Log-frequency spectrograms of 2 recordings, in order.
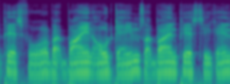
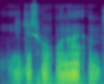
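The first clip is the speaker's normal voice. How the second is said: lower, leaning right into the phone; creepy close-up takeaway lady; 6 semitones lower than usual. Retold or imitated. Takeaway lady on the phone leaning in close, creepy and lower. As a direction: play the order-taker getting uncomfortably close to the mic. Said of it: "it's almost like she got really close".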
